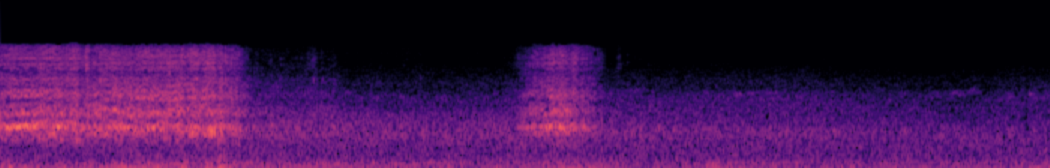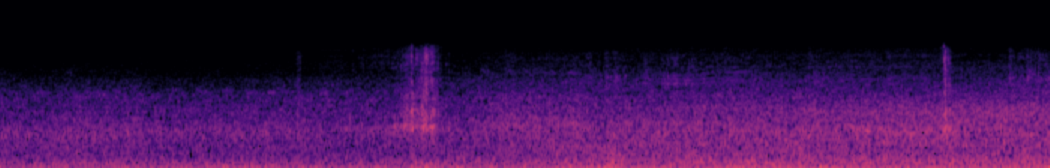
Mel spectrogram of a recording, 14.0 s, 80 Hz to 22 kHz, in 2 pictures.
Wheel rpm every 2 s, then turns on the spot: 70, 20, 10, 0, 0, 0, 0.
2-4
